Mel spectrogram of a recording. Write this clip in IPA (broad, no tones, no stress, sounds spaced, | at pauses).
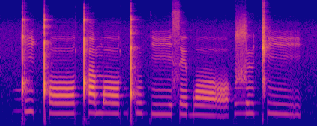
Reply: ɡ͡ǃ i ǃʰ ɔː ǃʰ a m ɔː ǃʼ u k iː s e b ɔː | ɮ ɨ ǁ iː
